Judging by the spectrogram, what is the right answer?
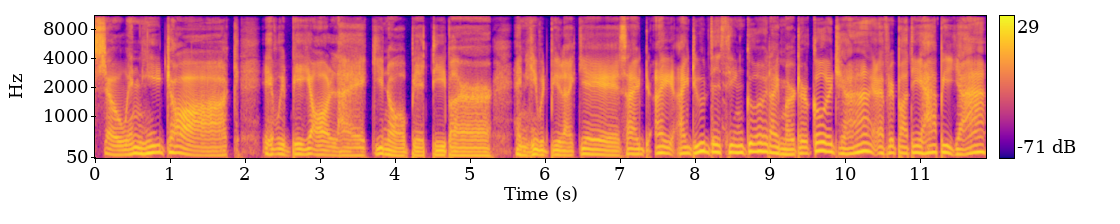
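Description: A man with a medium pitch talks at a fairly slow pace, swinging very widely in pitch, in a dry, close sound with no echo. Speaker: podcast host. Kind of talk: solo casual monologue. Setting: home studio, recorded for video. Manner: rambling, casual, filler words.

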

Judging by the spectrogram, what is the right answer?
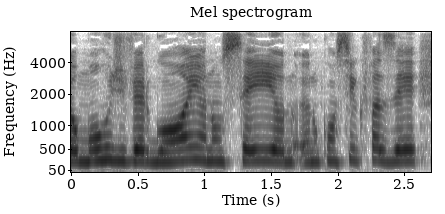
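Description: A woman's fairly high-pitched voice at a fairly quick pace, monotone and flat in intonation, with a dry, close sound with no echo and a very clean recording against a silent background. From rural Novo Horizonte, São Paulo state, Brazil. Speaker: tattoo artist, fashion designer and rock singer. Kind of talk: interview.

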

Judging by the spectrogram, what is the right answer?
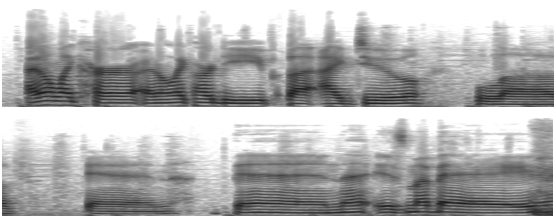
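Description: A man speaks at a very slow pace with an American accent. Noticeable background noise runs underneath. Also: medium pitch for a man, ordinary pitch variation, very even loudness. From US South. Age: 20s. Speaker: podcast co-host. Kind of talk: casual chat. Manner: animated.

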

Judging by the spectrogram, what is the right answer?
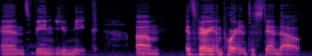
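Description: This man's voice sits fairly low in pitch, with a bright, sharp tone. He talks at a fairly slow pace. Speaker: musician and podcaster. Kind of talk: solo podcast monologue. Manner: casual, rambling, with filler words and laughs.

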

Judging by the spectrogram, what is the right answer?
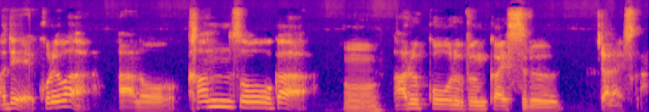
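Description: A man speaks at a very slow pace in a fairly high pitch. His pitch swings very widely. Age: 40s. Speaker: amateur runner podcast co-host. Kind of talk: casual chat.

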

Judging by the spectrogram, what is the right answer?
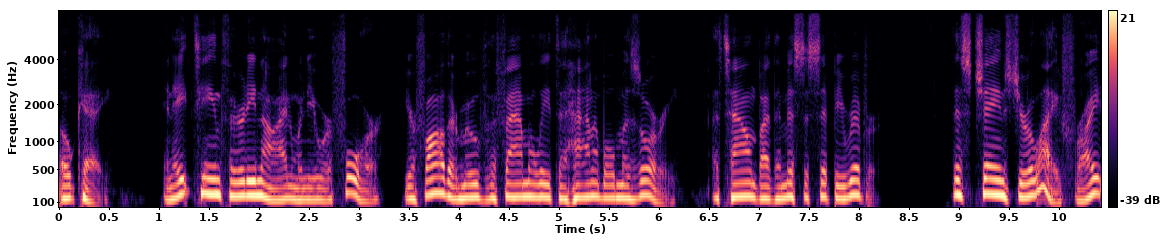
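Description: In a very clean recording with a silent background, a man with a fairly high, dark and mellow voice talks at a moderate pace. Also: ordinary pitch variation. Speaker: talk show host. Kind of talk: mock interview with a historical figure, scripted.

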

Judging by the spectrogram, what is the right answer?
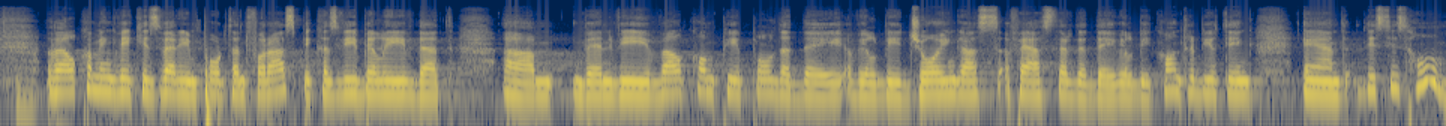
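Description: With a Bosnian accent, a woman speaks at a fairly slow pace with fairly even intonation over noticeable background noise. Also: medium pitch for a woman. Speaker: nonprofit executive director and former refugee. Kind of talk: interview.

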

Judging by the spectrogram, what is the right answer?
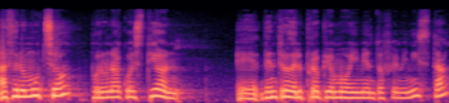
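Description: A woman's dark, mellow tone at a moderate pace. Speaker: journalist. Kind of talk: panel debate.

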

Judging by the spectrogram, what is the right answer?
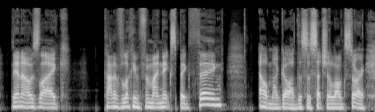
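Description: A man speaks in a New Zealand accent at a moderate pace. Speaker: tech podcast host. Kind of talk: casual chat. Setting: remote call.

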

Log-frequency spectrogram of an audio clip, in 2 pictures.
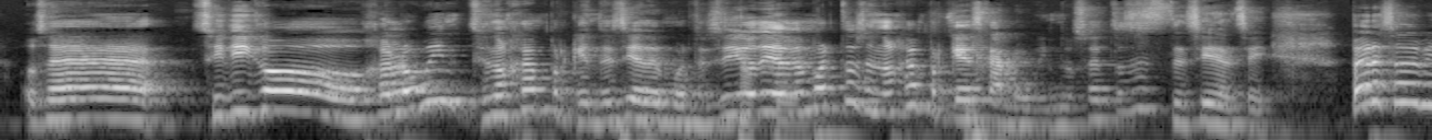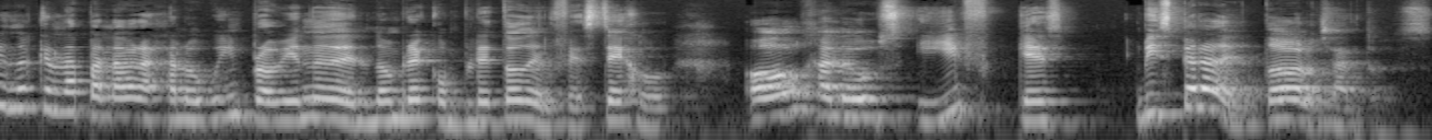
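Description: A woman with a fairly high pitch talks at a fairly quick pace with very wide pitch swings, amid audible room echo and noticeable background noise. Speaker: podcast co-host. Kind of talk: casual chat. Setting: studio.

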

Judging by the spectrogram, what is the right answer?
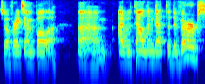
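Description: The tone is bright and sharp, with an Italian accent. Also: man. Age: 20s. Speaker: language teacher. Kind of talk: casual interview. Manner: hesitant with repetitions.

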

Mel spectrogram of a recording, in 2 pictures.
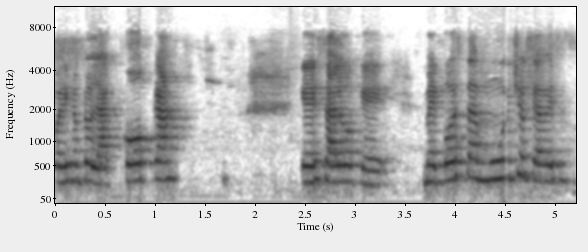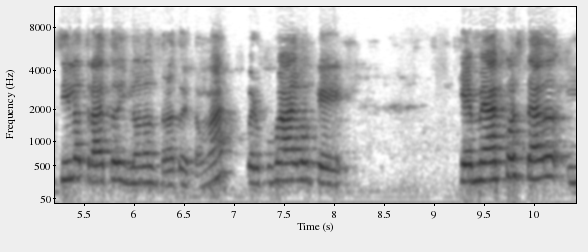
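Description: At a fairly slow pace, a woman talks with a high pitch. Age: 20s. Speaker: university staff member. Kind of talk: casual interview.

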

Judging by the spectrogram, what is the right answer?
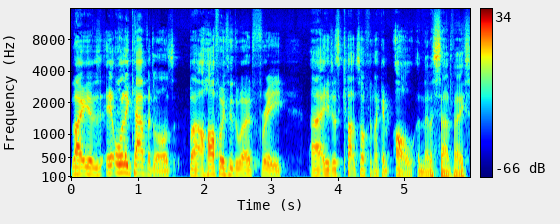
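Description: On a very clean recording with a silent background, a man with a southern English accent talks at a fairly quick pace in a medium voice with ordinary pitch variation. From south of England. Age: 20s. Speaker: podcast host. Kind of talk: casual chat.

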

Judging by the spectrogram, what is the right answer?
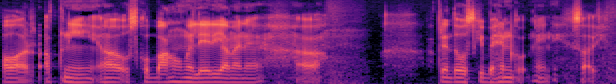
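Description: Very slowly, a man gets his words out. His voice sits fairly low in pitch. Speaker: podcaster. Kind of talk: casual solo podcast monologue. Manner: halting, rambling with many pauses.

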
